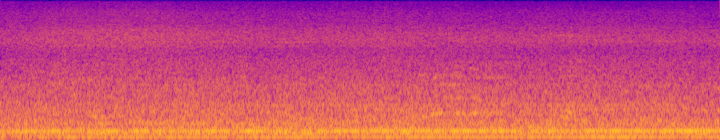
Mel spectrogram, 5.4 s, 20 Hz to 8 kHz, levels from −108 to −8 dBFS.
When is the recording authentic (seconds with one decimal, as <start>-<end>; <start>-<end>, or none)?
0.0-5.4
